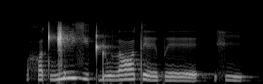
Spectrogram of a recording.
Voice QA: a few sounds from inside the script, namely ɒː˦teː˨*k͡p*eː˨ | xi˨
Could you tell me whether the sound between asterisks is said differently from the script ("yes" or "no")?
yes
